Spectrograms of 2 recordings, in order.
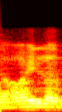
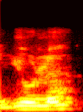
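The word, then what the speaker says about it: Euler: using uh 4.1 is a Oiler method or you say uler some say Oiler and then hum's method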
